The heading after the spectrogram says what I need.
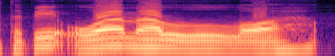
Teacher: Pada lafal Allah bila didahului dengan fathah maka Allahnya tebal. Wa mallah, tapi ma jangan ikut tebal. Jangan wa mallah, tapi wa mallah, ma tipis, Allahnya tebal.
